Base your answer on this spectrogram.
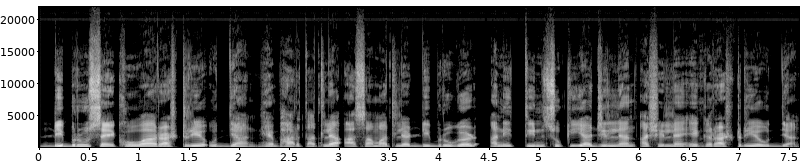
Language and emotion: Goan Konkani, neutral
